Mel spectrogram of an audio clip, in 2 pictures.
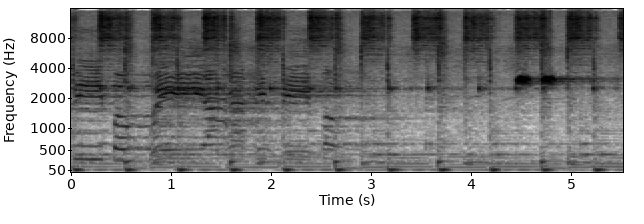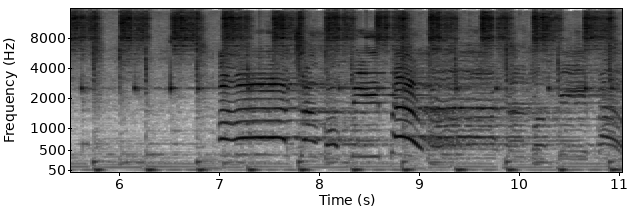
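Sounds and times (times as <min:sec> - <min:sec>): band playing dance groove: 0:00.0 - 0:11.0
kick drum beat: 0:04.2 - 0:07.5
high whistle: 0:04.4 - 0:05.7.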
